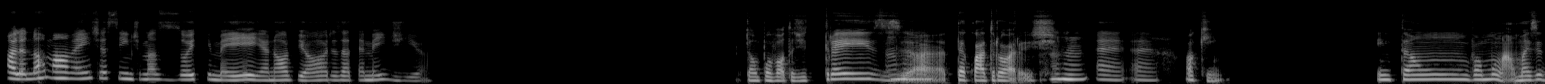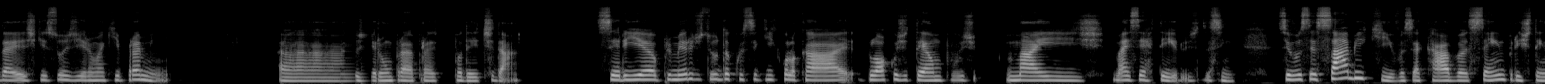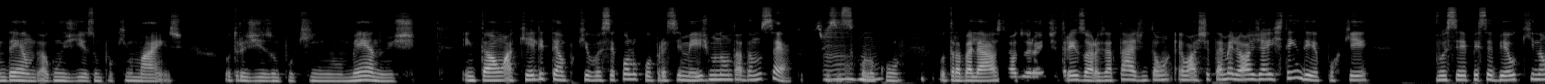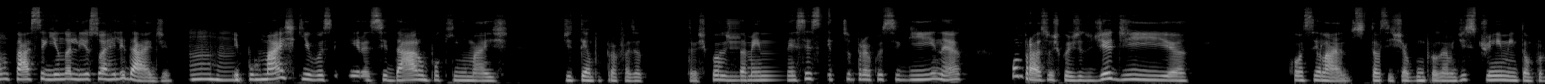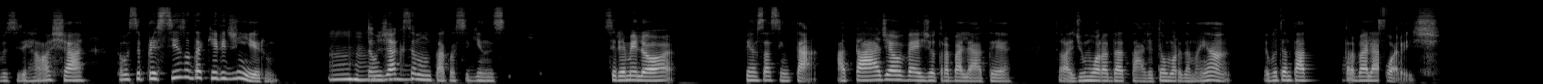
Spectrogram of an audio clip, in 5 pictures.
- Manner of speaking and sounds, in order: other background noise; distorted speech; tapping; chuckle; static; in English: "streaming"; unintelligible speech
- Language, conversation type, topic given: Portuguese, advice, Como posso organizar melhor meu tempo e minhas prioridades diárias?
